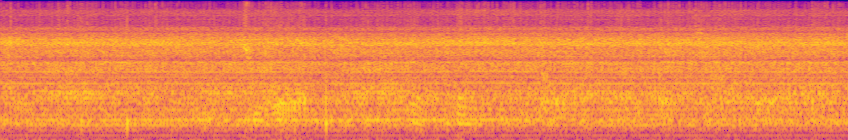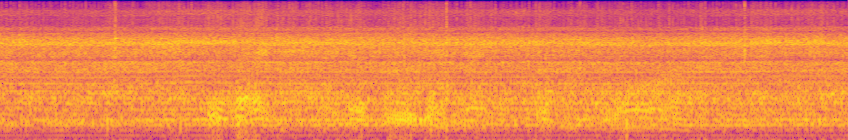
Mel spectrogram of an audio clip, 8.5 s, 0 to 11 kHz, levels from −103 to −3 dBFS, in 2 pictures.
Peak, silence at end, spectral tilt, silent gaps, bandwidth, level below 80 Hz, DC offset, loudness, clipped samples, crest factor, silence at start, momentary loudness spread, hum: 0 dBFS; 0 s; -0.5 dB/octave; none; 11 kHz; -42 dBFS; under 0.1%; -6 LUFS; under 0.1%; 8 dB; 0 s; 1 LU; none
